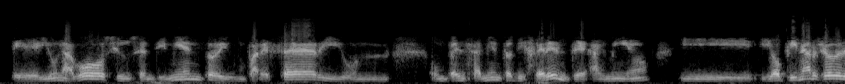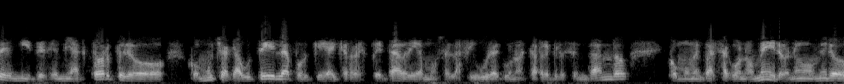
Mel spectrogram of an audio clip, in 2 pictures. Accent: Argentina; Somos argentinos, somos totalmente diferentes y únicos.

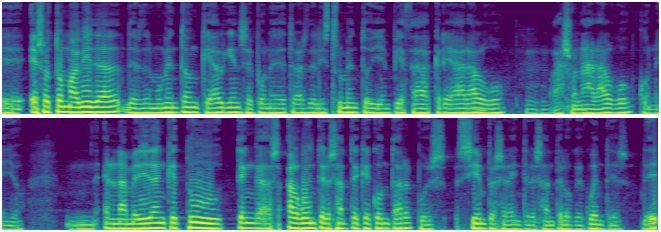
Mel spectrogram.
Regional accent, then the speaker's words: Valencia, Valencian Community, Spain; yo vengo de Valencia, las bandas se aprendía así

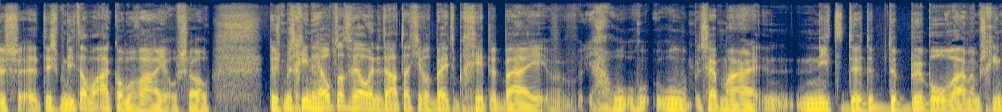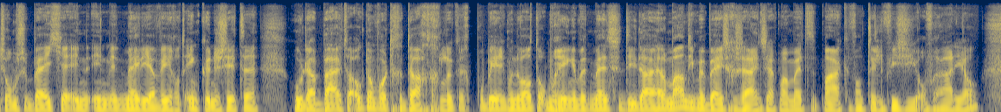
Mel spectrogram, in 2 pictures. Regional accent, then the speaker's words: Bussum, North Holland, Netherlands; Ik kom uit Bussum toevallig, maar wel aan de verkeerde kant van het spoor, zoals we in Bussum altijd zeiden. Dus ik kom inderdaad uit een doodgewone familie.

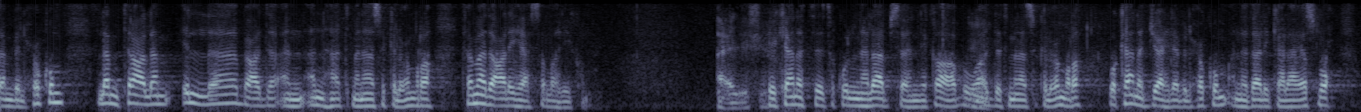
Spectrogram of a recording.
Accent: Saudi Arabia; نسأل الله عز وجل أن يحفظ بلادنا المملكة العربية السعودية

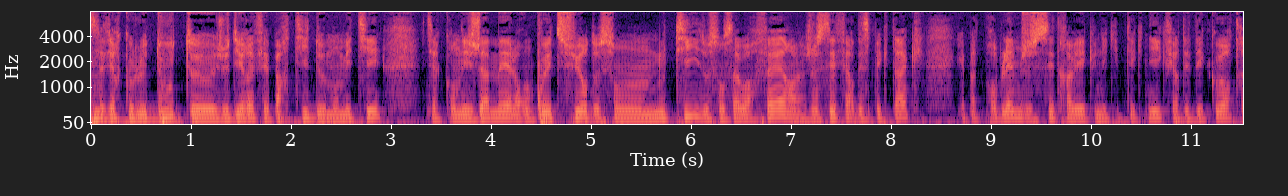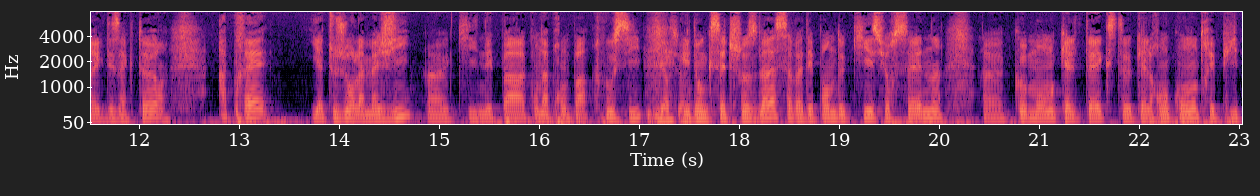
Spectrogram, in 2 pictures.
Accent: Nouvelle-Aquitaine, France; c'était à Limoges, moi j'ai grandi en Limousin

